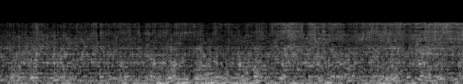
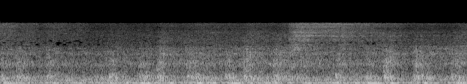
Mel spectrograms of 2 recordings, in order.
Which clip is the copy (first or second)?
first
